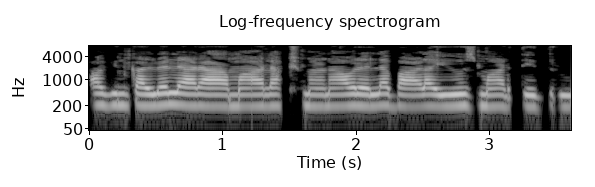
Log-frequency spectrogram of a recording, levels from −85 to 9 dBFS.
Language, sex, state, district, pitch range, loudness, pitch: Kannada, female, Karnataka, Bellary, 195-210 Hz, -19 LUFS, 200 Hz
